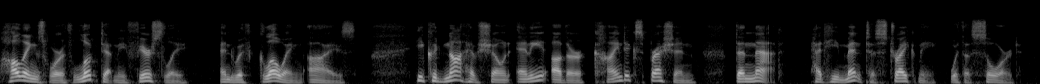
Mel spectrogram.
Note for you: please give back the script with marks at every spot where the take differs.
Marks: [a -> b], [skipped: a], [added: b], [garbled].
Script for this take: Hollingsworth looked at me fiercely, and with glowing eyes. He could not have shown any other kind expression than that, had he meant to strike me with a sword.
Hollingsworth looked at me fiercely, and with glowing eyes. He could not have shown any other kind expression than that, had he meant to strike me with a sword.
